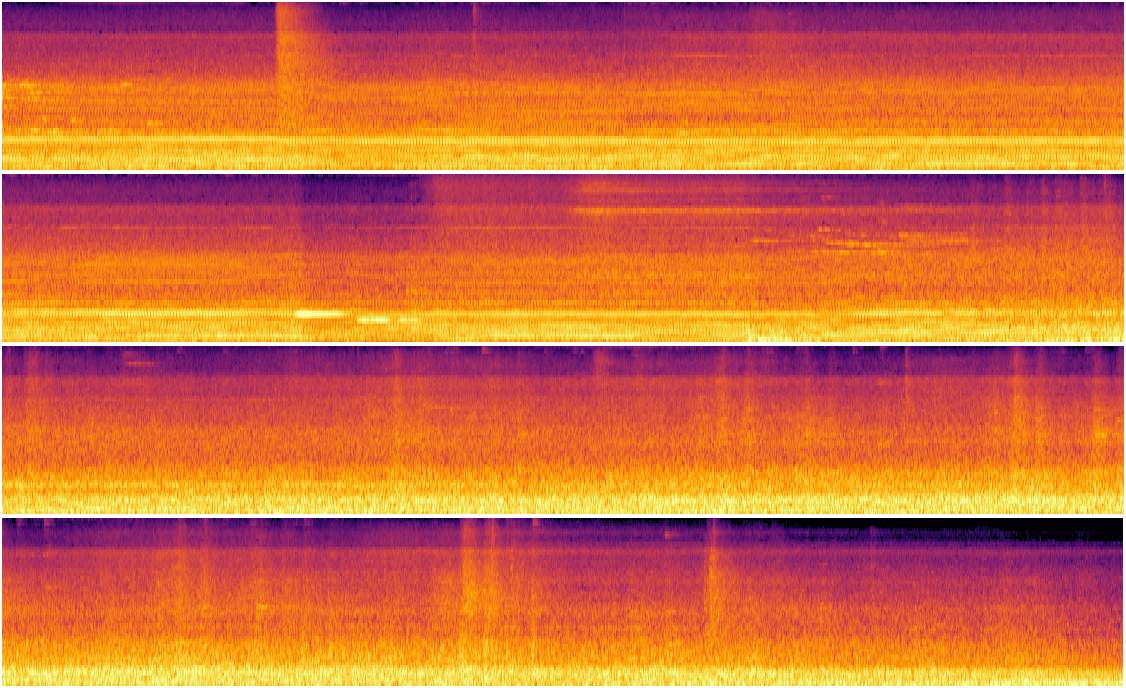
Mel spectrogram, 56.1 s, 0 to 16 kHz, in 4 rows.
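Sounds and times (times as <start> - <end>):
subway train hum: 0.0 - 56.0
train cars rumbling past: 0.0 - 56.0.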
